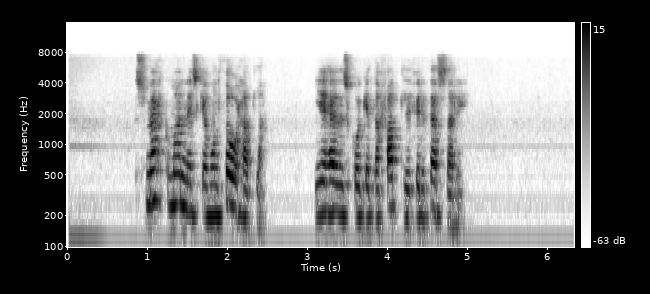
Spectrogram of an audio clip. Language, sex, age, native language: Icelandic, female, 50-59, Icelandic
